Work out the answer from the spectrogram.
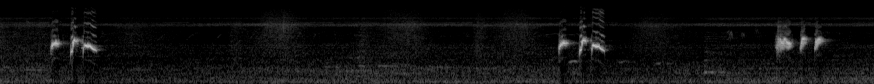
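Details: In the morning a female red-whiskered bulbul calls to get the male to sing: three short phrases of three or four bright, sliding whistled notes, spaced a few seconds apart, over a low steady hum.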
